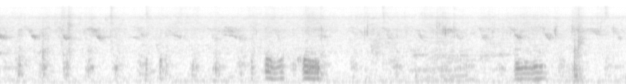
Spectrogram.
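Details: Domestic hens clucking repeatedly, short harmonic notes in bursts with some drawn-out cackling phrases, over steady background hiss and occasional distant bird chirps.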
